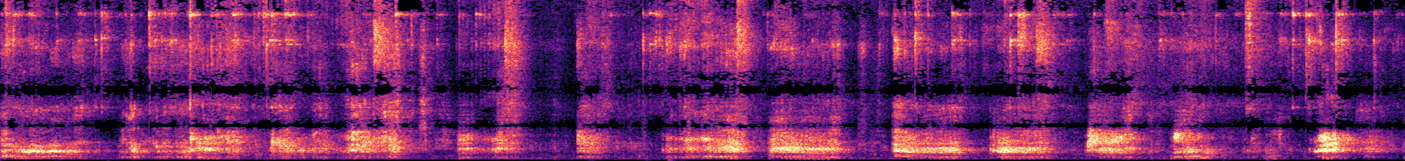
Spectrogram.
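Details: Shih tzu and Labrador dogs fighting over the same toy late at night indoors; rough rumbling growls in repeated bursts about every second, rising and falling in loudness throughout.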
